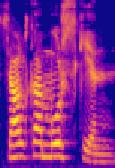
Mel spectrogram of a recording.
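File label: "Salkamourskian", pronunciations; Fourth Way; Beelzebub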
